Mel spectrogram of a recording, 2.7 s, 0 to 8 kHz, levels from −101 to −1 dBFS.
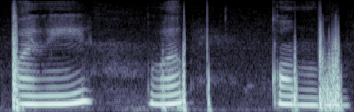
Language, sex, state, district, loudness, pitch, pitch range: Hindi, female, Delhi, New Delhi, -17 LUFS, 225 Hz, 215-245 Hz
